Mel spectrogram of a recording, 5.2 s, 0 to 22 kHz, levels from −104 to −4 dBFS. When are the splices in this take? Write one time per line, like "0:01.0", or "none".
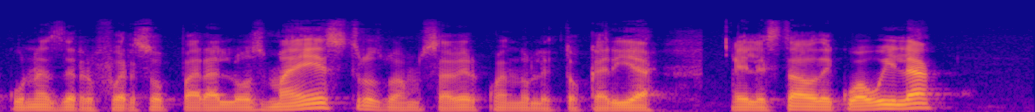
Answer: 0:03.5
